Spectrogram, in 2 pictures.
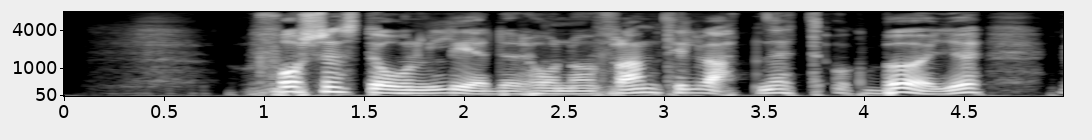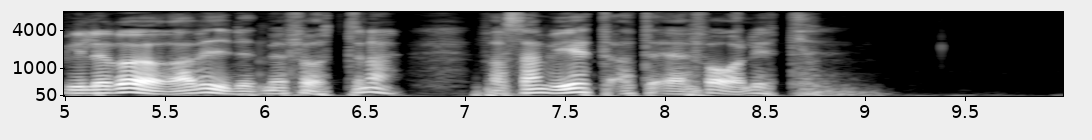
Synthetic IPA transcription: fɔʂənsd̪oːnleːd̪əɾɦɔnːɔmfɾamːt̪ʰɪlva̰t̪nət̪ʰɔkbœɾjəvɪlːəɾœːɾaviːd̪ət̪meːd̪fœt̪ʰːəɳa | fast̪hanveːt̪ʰa̰t̪̚d̪ɛæɾfɑːɭɪɡt̪

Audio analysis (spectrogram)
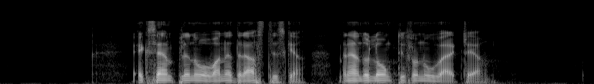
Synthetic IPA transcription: ʔɛksɛmplənoːvanæɖɾast̪ɪska̰ | mʔɛnɛnd̪oːlɔŋt̪ɪfɾoːnuːvæ̰ɾkʰlɪ̰ɡa̰

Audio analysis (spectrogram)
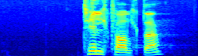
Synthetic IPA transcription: t̪ʰɪlt̪ʰɑːlt̪ə

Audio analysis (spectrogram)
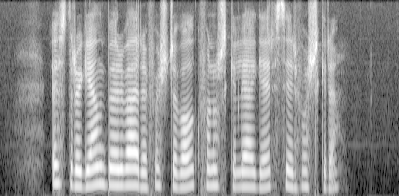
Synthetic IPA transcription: œst̪ɾʊɡeːnbøːɾʋæːɾəfœʃʈəʋɑlɡfɔɳɔʃkəleːɡəɾsiːəɾfɔʃkəɾə

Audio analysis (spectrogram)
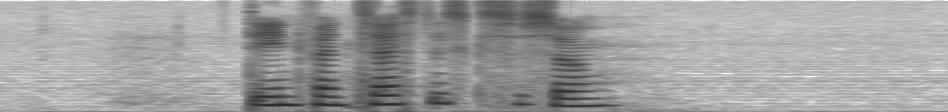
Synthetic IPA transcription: d̥e̝æɐe̝nfænt͡sʰæsd̥isɡ̥sesɒ̽ŋ

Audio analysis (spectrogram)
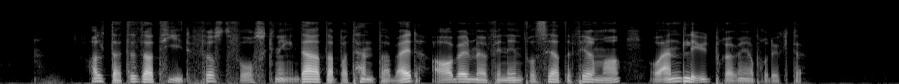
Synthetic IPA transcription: ʔɑlt̪̚d̪ɛt̪ət̪ʰɑːʁt̪ʰiːd̪fœʁst̪fɔʁsknɪ̰ŋd̪æʁɛt̪əpɑt̪ʰɛnt̪ʰɑ̰ʁbæɪd̪ʔɑ̰ʁbæɪd̪meːoːfɪnːəɪnt̪əʁəseːʁt̪əfɪʁmɑʁ | ʔo̰ːʔɛnd̪l̩ɪʉːt̪̚pʰʁøːʋɪŋɑːpʰʁʊd̪ʉkt̪ʰə̰

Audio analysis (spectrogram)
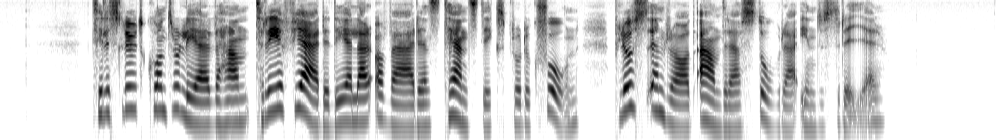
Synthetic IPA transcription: t̪ʰɪlslʉ̟ːt̪kʰɔnt̪ʰɾʊleːɾad̪əɦant̪ʰɾeːfjæːɖəd̪eːlaɾʔavːæːɖənst̪ʰɛnd̪st̪eːkspʰɾʊd̪ɵkɧuːnpʰlɵsɛnɾɑːd̪and̪ɾast̪uːɾa̰ʔɪnd̪ɵst̪ɾḭːə̰ɾ

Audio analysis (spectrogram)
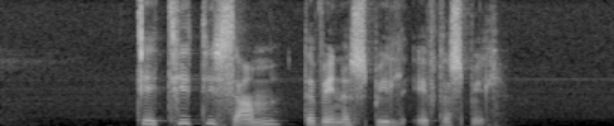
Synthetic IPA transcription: d̥e̝æɐt͡sʰid̥ːisɑ̈məd̥ɑ̈ʋen̰ɐsb̥e̝lefd̥ɐsb̥e̝l

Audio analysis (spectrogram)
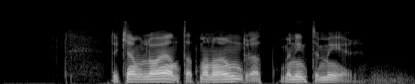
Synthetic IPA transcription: d̪̥ɛkʰanvɛlhaːɛnt̪a̰t̪manhaɾɵnd̪ɾat̪mʔɛ̰nɪnt̪əmḛːɾ

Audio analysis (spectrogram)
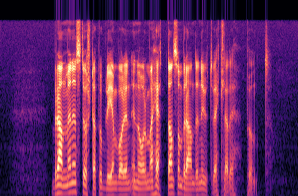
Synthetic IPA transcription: bɾand̪mɛnːənsːt̪œʂʈapʰɾʊbleːmvaɖɛnɛ̰nɔɾmaɦɛt̪ːansɔmbɾand̪ənʉ̟ːt̪vɛ̰kla̰d̪ə̰pʰɵ̰ŋk̚t̪

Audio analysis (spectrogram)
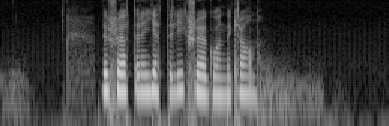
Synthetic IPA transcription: d̪̥ɛɧøːt̪əɾɛnjɛt̪ːəliːkɧøːɡoːənd̪əkʰɾɑːn

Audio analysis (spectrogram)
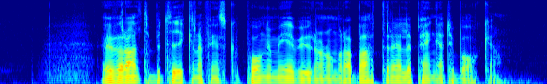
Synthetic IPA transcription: øːvəɾalt̪ɪbɵt̪ʰiːkəɳafɪnskʰɵ̥pʰɔŋːəmɛeːɾbjʉ̟ːd̪anɔmɾabat̪ːəɾɛlːəɾpʰɛŋːaʈʰɪlbɑːkʰa̰

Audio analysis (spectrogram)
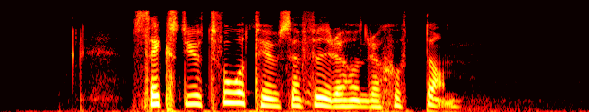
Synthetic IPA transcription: sɛkst̪ɪʊt̪ʰv̥oːt̪ʰʉ̟ːsənfyːɾaɦɵnd̪ɾaɧɵt̪ːɔ̰n

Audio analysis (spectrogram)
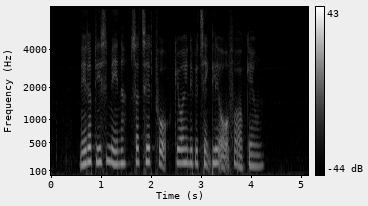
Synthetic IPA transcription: neɾɒ̽b̥̚d̥isəme̝nɐsɒ̽t͡sʰed̥̚pʰɒ̽ɡ̥jo̝ːɐhe̝neb̥e̝t͡sʰeŋ̰ɡ̥əliʔɒ̰ʊ̰ɐfɒ̽ɒ̽b̥ɡ̥ɛːʊn̩

